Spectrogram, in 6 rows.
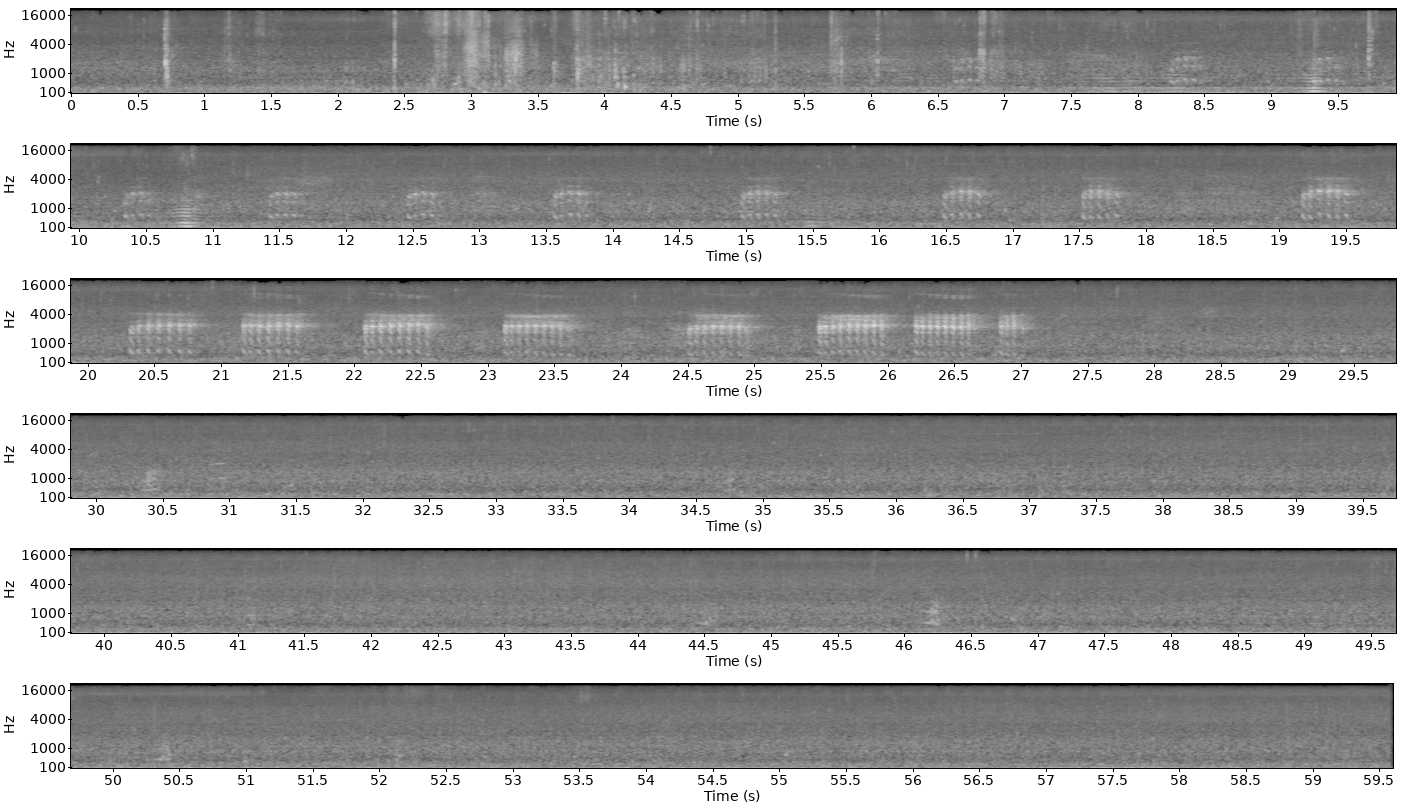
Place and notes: the river has hardly any water in summer. You can hear a distant waterfall, flies and one (or several?) frogs. recorded with Roland R-05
